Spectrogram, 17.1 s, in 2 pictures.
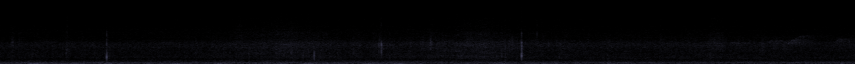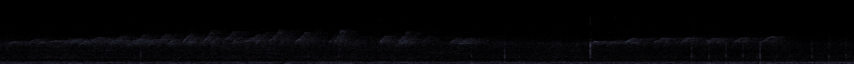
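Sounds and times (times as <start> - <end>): faint outdoor rumble: 0.0 - 17.0
small bird chirping: 7.2 - 13.5, 14.4 - 16.4.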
